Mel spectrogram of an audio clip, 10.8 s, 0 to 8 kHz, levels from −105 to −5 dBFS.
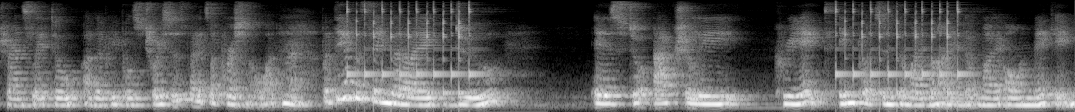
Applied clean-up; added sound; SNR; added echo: none; Marimba, xylophone; 12 dB; reverberation time 2.4 s.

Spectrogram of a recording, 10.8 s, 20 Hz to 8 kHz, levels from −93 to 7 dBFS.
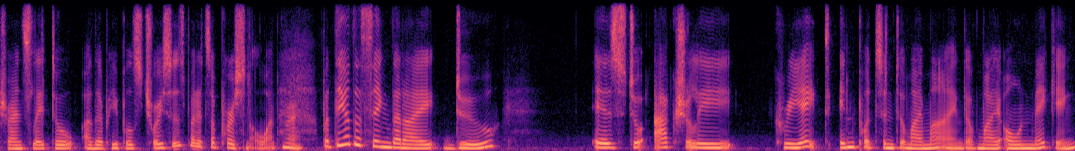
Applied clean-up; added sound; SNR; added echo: none; none; none; none.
